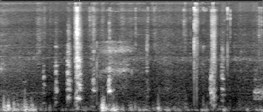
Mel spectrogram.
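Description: Chickens cluck in short irregular bursts near a freshly built straw pen, the calls close and moderately loud over rustling and low handling noise, with scattered sharp knocks between them.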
